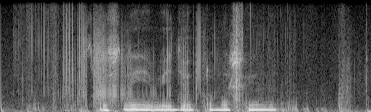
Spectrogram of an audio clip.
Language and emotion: Russian, sad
